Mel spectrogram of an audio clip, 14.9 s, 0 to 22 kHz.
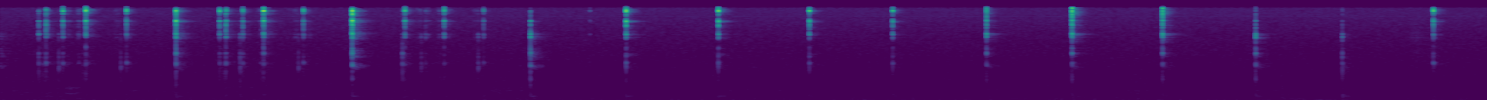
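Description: A thin metal pick taps and scratches the glass rim of a small glass candle jar filled with wax, with a paper label on the front. About 25 sharp, bright, high clicks ring out with almost no decay: quick clusters at first, then spaced roughly a second apart, over a quiet, faint background.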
